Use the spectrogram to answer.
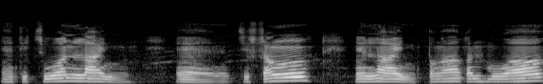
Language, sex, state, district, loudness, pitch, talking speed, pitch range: Mizo, male, Mizoram, Aizawl, -16 LUFS, 130 Hz, 130 wpm, 115-140 Hz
